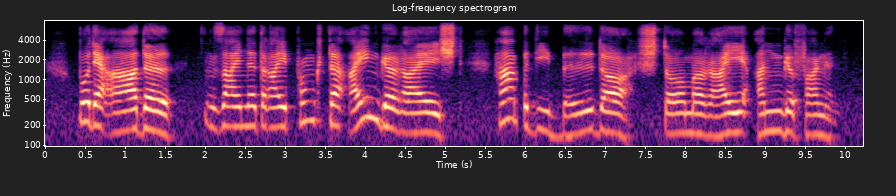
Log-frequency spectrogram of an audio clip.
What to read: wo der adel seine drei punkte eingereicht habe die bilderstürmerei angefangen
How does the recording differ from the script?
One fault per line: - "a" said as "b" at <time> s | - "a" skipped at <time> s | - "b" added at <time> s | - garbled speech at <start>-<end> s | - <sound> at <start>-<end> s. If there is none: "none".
- dropout at 5.9-6.0 s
